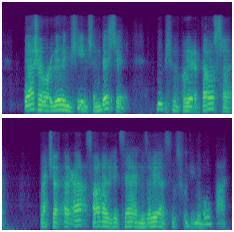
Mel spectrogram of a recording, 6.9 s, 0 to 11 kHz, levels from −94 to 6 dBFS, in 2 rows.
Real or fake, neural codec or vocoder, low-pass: fake; codec, 16 kHz, 0.5 kbps, FreqCodec, smaller model; 7.2 kHz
